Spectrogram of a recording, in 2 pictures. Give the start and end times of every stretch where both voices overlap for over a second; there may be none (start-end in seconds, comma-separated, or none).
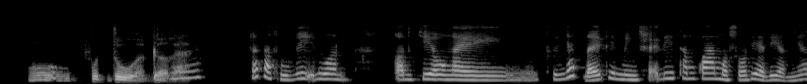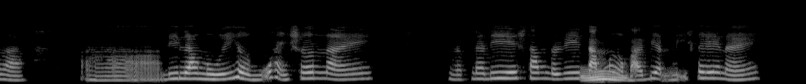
none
